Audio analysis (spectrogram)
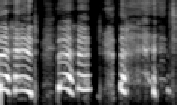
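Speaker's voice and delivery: acted-out very high, panicked, repeated cry. Retelling how a trainee examiner reacted as the head rolled: imitating a frantic cry. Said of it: "she's jumping up and down going".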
